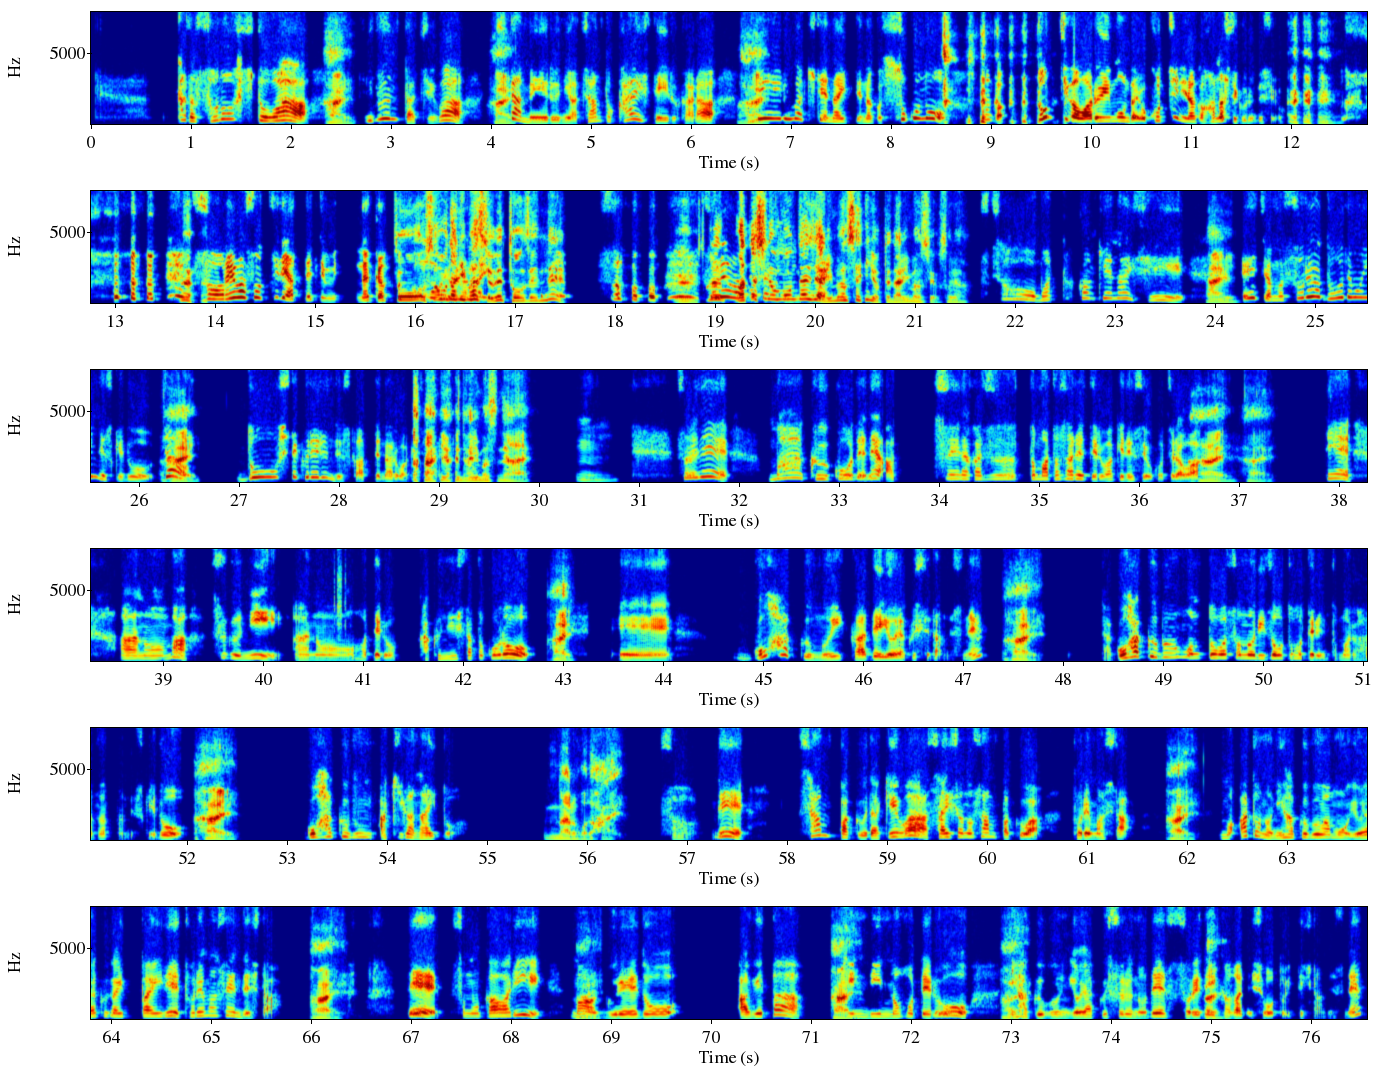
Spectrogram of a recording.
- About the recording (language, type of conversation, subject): Japanese, podcast, ホテルの予約が消えていたとき、どう対応しましたか？
- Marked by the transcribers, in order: laugh; laugh; laughing while speaking: "ええ"; laugh; laughing while speaking: "なんか思うような内容。そう"; laughing while speaking: "あ、はい はい"; other background noise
